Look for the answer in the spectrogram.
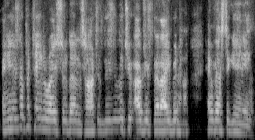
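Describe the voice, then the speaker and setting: A man with a gravelly voice talking casually on a live stream as a paranormal investigator, rambling and repeating himself as he shows objects. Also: on the high side, steady tone, a little fast, a bit bright, low-quality recording.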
